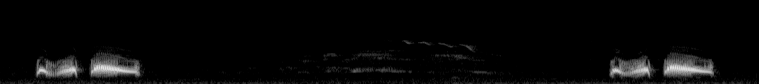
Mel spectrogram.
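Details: Spotted dove in daily lure training meant to spur fighting: a low, hoarse two-note coo, short then longer, delivered twice about six seconds apart, with near silence between phrases apart from a faint, distant higher bird call.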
